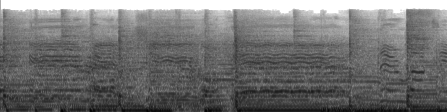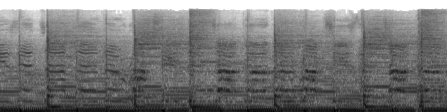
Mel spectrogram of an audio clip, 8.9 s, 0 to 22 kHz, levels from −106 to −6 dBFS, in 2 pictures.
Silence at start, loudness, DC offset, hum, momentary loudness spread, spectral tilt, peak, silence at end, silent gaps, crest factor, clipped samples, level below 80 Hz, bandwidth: 0 s; -17 LUFS; under 0.1%; none; 2 LU; -5.5 dB/octave; -2 dBFS; 0 s; none; 12 dB; under 0.1%; -18 dBFS; 15.5 kHz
